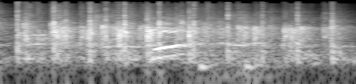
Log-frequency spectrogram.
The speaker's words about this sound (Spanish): Un aplauso también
